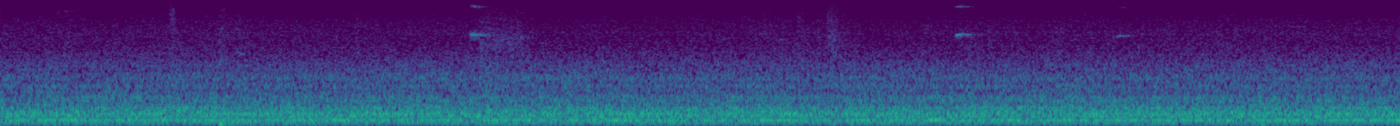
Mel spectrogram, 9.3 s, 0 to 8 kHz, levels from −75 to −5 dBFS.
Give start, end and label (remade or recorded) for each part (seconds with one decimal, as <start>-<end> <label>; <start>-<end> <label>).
0.0-9.3 recorded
